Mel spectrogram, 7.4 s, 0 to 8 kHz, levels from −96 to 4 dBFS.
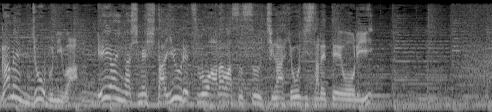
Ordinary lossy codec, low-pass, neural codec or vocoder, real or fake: none; 7.2 kHz; none; real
